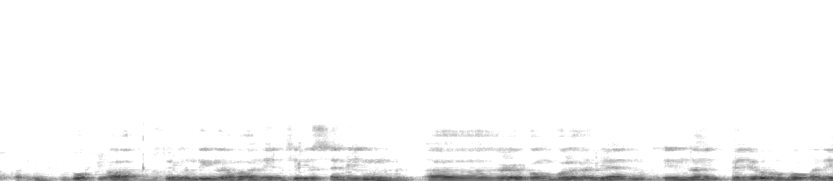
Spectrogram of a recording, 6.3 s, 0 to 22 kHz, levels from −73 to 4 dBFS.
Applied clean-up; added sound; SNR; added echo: neural mask model DeepFilterNet 3.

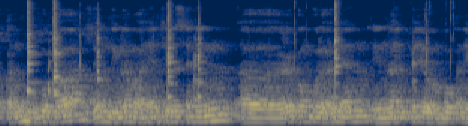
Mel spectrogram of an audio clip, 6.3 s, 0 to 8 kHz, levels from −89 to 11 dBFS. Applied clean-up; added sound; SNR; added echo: none; Crushing; 12 dB; reverberation time 0.7 s.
